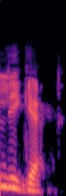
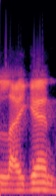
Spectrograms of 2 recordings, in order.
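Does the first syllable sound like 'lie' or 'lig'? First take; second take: lig; lie. First: The first syllable has a short 'i' sound. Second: The first syllable has a long 'eye' sound. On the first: "তাদেরকে বলা হয় লিগ্যান্ড" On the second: "কেউ কেউ এটাকে pronounce করে থাকে লাইগ্যান্ড বলে"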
